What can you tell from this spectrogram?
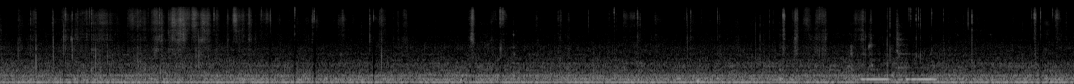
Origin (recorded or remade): remade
